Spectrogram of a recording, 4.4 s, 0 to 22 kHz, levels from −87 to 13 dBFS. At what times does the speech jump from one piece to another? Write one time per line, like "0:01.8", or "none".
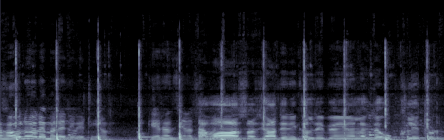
none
